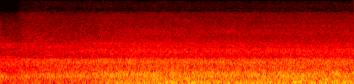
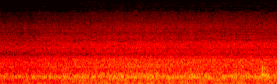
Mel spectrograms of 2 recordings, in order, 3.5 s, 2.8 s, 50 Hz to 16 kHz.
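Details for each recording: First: New 100 CFM bathroom extractor fan running on a bench: steady airy rush that eases and drops in pitch when the hand is removed from the discharge, running freely with the same airflow and no back pressure. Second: New 100 CFM bathroom extractor fan on a bench: steady airy whoosh with low hum that speeds up and gets louder with a hand over the discharge, from back pressure of the restricted outlet.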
